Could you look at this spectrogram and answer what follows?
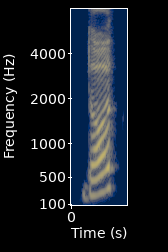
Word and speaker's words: ضاد: Dot took the shape of the initial position, although it's not at the beginning of the word.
